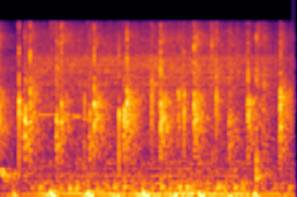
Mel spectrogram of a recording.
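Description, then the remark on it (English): An audience applauds a performer after his set, clapping steadily for the full three seconds, a dense, even wash of many hands clapping at once with no voices rising above it. “All right, keep it clapping for Calvin Albright.”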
